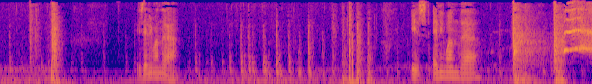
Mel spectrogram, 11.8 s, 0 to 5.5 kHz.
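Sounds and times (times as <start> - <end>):
heavy thuds on a front door: 0.9 - 1.6, 3.8 - 7.7, 10.0 - 11.4
speech: 2.8 - 3.6, 8.2 - 9.7.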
